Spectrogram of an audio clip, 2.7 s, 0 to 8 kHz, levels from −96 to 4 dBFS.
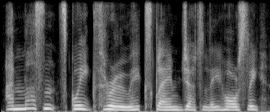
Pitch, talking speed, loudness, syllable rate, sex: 215 Hz, 155 wpm, -16 LUFS, 5.2 syllables/s, female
